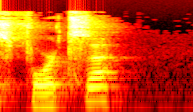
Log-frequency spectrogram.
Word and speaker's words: Forza: So, it's pronounced Forza because it's Italian.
